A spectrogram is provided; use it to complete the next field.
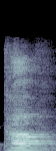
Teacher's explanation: तो जो जीभ है हमारी वो दांतों पर स्पर्श होगी, इसलिए ये इसको बोलते हैं दंत व्यंजन।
